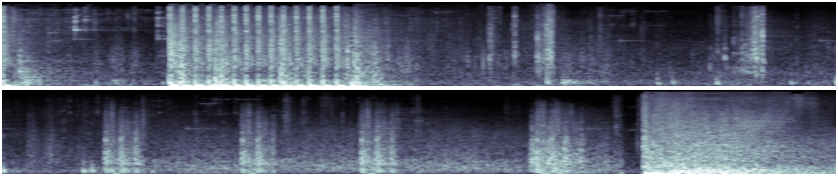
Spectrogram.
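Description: Gunfire in a competitive video game match, with long bursts of rapid automatic fire and scattered short volleys and single shots, loud and sharp against quieter clattering and footsteps in between.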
